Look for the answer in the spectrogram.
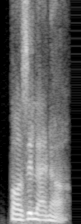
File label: "pozzolana", Indian; Dictionary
